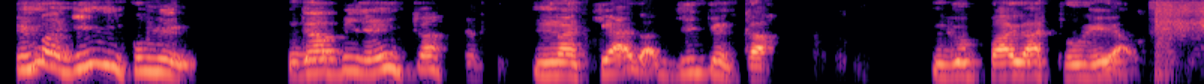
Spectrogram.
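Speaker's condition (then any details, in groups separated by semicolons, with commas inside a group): Cerebral palsy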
